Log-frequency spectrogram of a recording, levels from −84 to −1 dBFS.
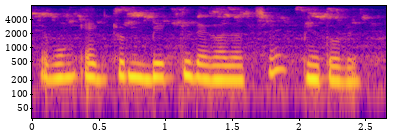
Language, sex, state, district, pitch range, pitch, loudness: Bengali, female, Tripura, West Tripura, 210-245 Hz, 225 Hz, -13 LUFS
